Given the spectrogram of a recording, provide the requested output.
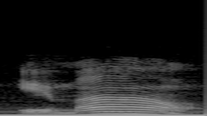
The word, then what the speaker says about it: irmão: palavrinha irmão irmão irmão irmão Olha a sílaba tônica pronunciada com mais intensidade mais força foi o irmão irmão Então nesse caso aqui como está na última posição eu classifico ela como oxítona Ok do lado eu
